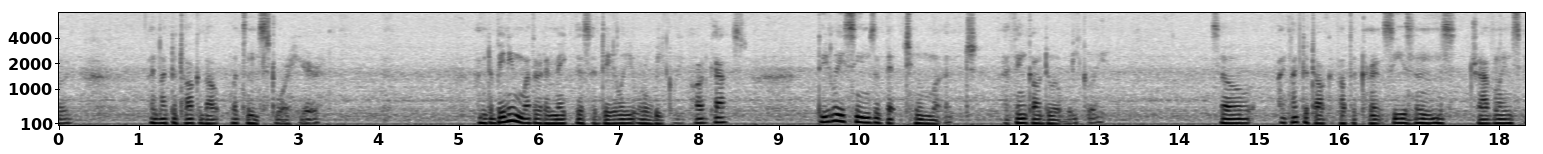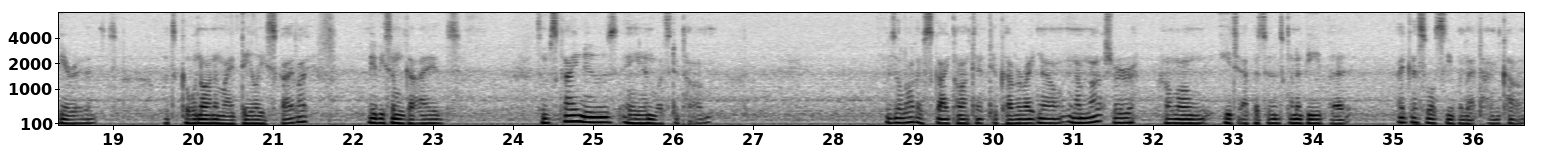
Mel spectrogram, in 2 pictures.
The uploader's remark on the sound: Please excuse the audio, I recorded it on my iPhone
